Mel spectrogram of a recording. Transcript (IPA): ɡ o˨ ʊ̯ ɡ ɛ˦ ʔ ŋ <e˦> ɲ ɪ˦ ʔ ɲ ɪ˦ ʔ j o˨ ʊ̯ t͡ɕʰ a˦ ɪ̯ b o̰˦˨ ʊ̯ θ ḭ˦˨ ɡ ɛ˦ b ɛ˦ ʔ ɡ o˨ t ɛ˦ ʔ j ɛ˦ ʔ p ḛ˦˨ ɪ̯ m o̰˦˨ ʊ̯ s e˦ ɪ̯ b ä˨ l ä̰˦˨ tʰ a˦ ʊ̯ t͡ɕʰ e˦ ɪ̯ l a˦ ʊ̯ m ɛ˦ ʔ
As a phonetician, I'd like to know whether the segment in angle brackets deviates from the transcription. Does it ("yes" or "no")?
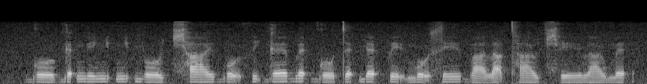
no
